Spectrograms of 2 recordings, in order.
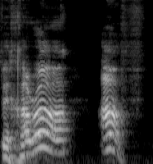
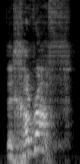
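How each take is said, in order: First: The words are said carefully and kept separate. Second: The words are said quickly and run together. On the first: The speaker calls it right. "It's V'chara Af" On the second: The speaker calls it wrong. "if you say it quickly, it will sound like V'charaf, which is not the correct word"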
